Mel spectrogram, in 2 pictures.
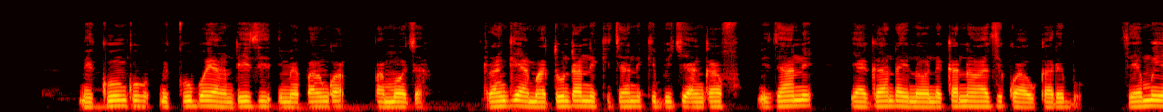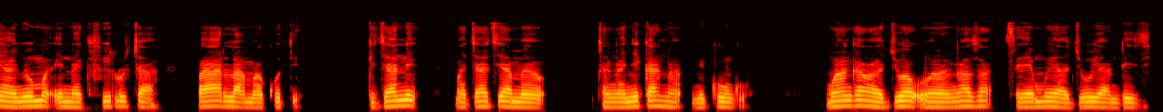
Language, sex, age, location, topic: Swahili, male, 18-24, Mombasa, agriculture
